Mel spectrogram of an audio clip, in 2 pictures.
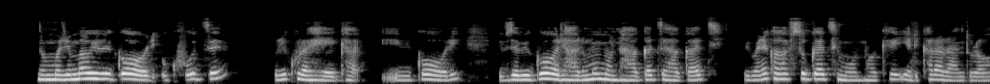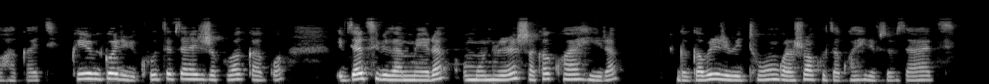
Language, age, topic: Rundi, 18-24, agriculture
